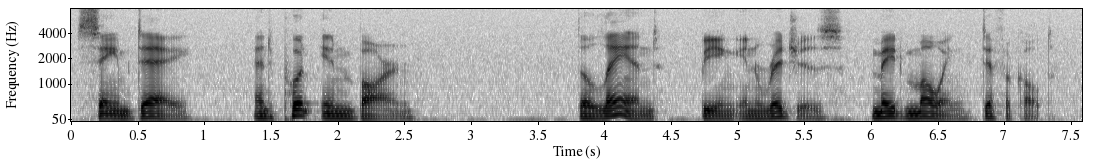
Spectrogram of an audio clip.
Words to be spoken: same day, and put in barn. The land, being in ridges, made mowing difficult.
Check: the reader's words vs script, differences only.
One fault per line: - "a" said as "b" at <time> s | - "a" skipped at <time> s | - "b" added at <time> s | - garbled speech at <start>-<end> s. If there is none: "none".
none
